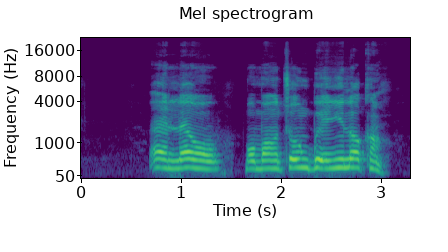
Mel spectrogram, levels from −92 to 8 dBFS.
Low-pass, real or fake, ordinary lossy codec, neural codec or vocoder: 19.8 kHz; fake; none; vocoder, 44.1 kHz, 128 mel bands, Pupu-Vocoder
